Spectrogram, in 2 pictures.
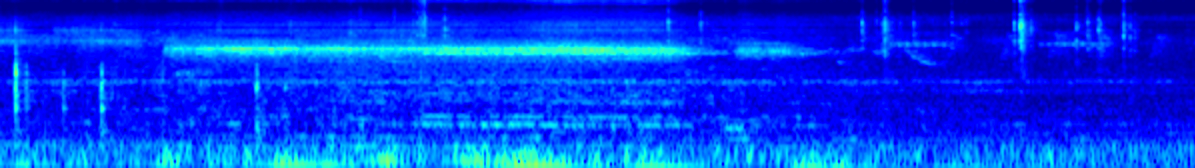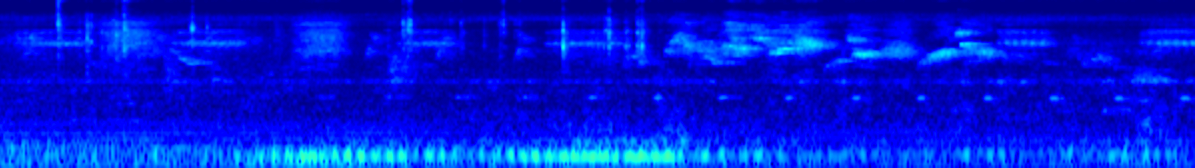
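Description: Birds chirping: many short high calls, with a louder high buzzing trill for about four seconds near the start.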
